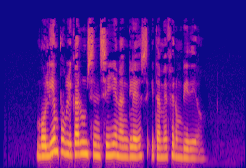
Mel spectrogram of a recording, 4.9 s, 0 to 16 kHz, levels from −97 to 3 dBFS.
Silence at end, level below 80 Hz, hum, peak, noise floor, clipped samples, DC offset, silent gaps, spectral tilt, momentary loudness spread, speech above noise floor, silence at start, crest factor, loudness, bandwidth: 0.9 s; -70 dBFS; none; -4 dBFS; -73 dBFS; under 0.1%; under 0.1%; none; -5.5 dB/octave; 10 LU; 53 dB; 0.75 s; 18 dB; -20 LUFS; 11.5 kHz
